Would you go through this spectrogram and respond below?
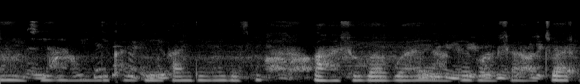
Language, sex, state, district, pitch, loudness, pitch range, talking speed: Bhojpuri, female, Bihar, Saran, 190 Hz, -32 LUFS, 185-195 Hz, 145 wpm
